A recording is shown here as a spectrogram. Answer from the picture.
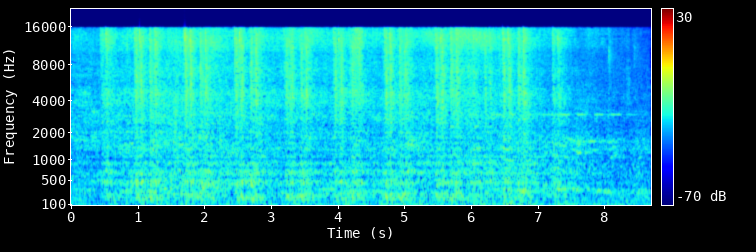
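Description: Busy railway station concourse ambience: a steady low rumble with frequent irregular clicks and taps.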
